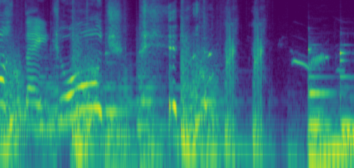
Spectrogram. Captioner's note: oinks; laughs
